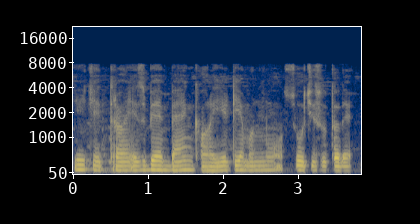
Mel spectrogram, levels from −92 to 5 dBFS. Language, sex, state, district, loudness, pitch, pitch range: Kannada, male, Karnataka, Bangalore, -19 LUFS, 115 Hz, 115-120 Hz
